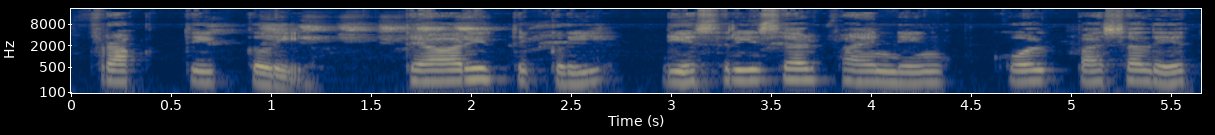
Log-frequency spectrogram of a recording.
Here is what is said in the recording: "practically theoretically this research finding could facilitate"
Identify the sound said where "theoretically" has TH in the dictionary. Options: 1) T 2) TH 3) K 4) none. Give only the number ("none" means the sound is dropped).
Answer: 1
